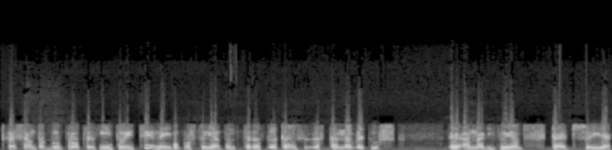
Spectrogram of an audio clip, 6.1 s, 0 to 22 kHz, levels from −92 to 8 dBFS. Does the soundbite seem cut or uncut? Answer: cut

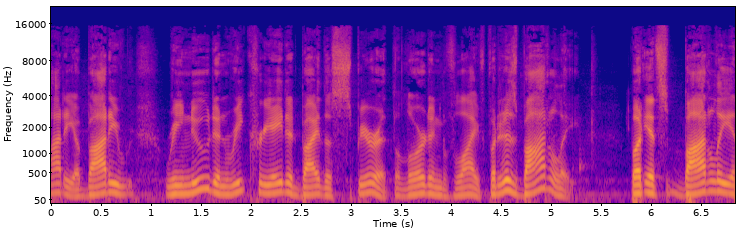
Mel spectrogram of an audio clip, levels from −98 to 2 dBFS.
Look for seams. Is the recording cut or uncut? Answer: cut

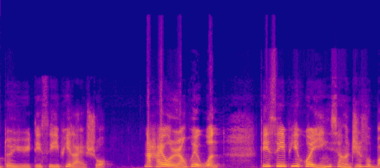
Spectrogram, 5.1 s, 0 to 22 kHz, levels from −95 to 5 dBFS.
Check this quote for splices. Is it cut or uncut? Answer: uncut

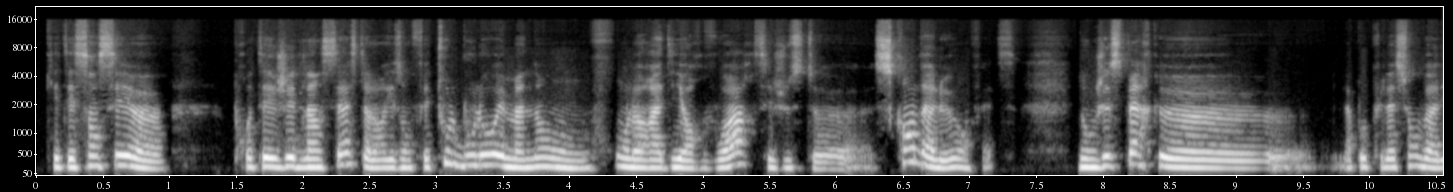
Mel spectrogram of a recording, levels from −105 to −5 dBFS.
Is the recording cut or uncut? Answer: uncut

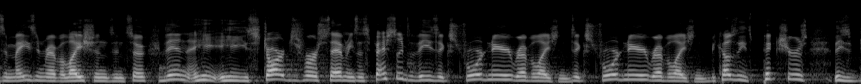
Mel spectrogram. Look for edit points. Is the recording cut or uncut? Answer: cut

